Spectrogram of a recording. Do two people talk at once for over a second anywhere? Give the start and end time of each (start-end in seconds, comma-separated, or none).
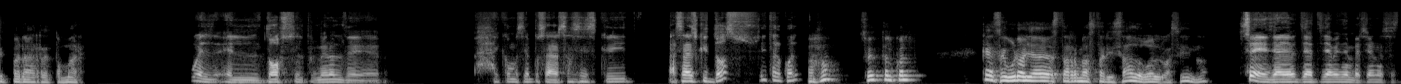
none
